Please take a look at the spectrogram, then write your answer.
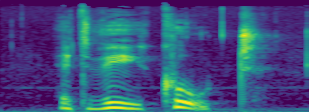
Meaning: postcard, in particular with an image on the front side
- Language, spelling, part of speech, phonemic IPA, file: Swedish, vykort, noun, /ˈvyːˌkʊrt/, Sv-vykort.ogg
